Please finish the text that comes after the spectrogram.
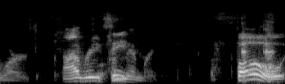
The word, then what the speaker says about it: faux: I read some memory foe is spelled f-a-u-x when they're using the word fake right and if you are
